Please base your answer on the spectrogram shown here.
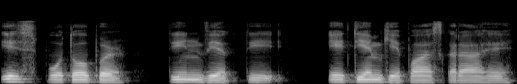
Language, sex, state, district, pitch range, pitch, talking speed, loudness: Hindi, male, Arunachal Pradesh, Lower Dibang Valley, 95-110 Hz, 100 Hz, 115 wpm, -19 LUFS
